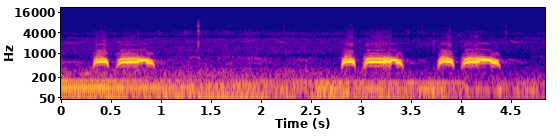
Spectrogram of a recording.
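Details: Spotted dove behind house plants, recorded for bird luring, cooing three times: each a quick short note leading into a longer mellow coo, separated by pauses of about one to two seconds, over a low hum.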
